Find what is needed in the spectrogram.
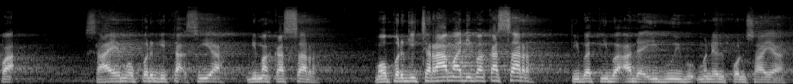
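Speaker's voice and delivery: ordinary talk, nothing marked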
